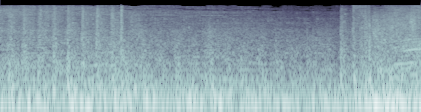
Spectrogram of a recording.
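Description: Enemy gunfire in Spider-Man: Miles Morales, a steady rattling barrage of shots at moderate volume that continues throughout with little pause.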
